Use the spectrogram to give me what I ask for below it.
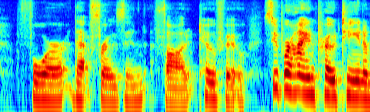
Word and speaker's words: tofu: same characters in pronunciation you'll often hear dofu in Chinese but it's tends to be tofu in Japanese and the word toe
